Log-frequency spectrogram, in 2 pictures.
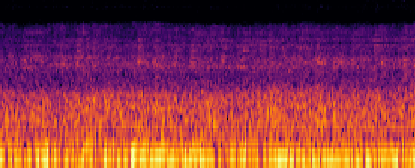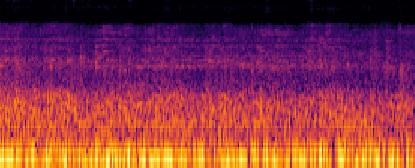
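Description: Freight train boxcars rolling past, a steady noise of steel wheels on the rails.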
